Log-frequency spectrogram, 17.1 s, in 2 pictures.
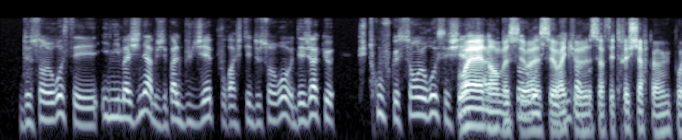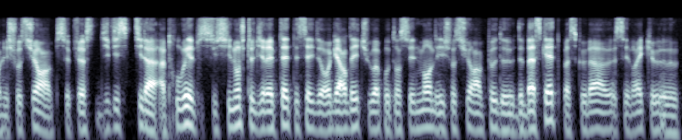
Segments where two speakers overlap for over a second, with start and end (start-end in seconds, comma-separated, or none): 5.7-7.3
